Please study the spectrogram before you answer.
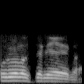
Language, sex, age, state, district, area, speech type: Tamil, male, 60+, Tamil Nadu, Madurai, rural, conversation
